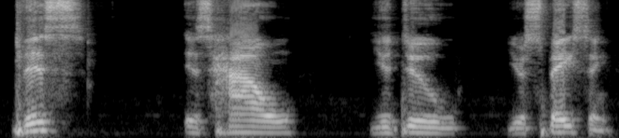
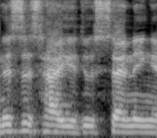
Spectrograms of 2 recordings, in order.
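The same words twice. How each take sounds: First: "This", "is how", "you do your spacing" split by clear pauses; well spaced. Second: Fast, run together with no gaps; jumbled together. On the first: Showing the class good spacing, pauses between word groups. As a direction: leave a deliberate gap between each chunk. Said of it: "or I talk like this". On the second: Showing the class bad spacing, words rushed together. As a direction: cram the words together like sloppy sending. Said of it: "I started to talk like this to you guys". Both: Shown as a demonstration.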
